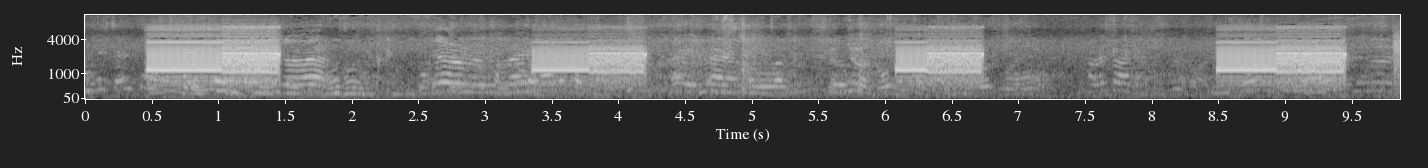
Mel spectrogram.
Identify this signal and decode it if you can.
Packet radio (AX.25, as in APRS), 1200 baud, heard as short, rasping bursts, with a squelch burst at the end and the noise of a residential street.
